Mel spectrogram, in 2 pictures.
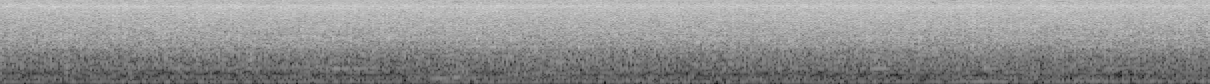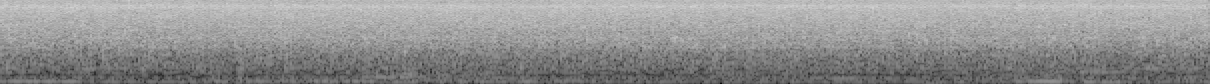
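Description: Chicken tenders deep-frying in hot oil in a stainless steel pan: a steady, even sizzle.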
